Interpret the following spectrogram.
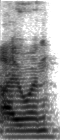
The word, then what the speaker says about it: Iwen: So it's a pleasure to introduce Mark Iwen or Iwen. I don't know how Iwen, you yeah, pronounce sure. it. Iwen works.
